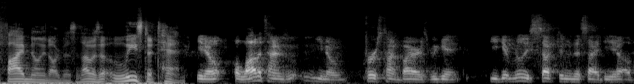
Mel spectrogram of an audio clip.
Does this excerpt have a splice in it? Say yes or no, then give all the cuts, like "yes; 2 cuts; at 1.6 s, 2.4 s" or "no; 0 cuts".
yes; 1 cut; at 1.8 s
